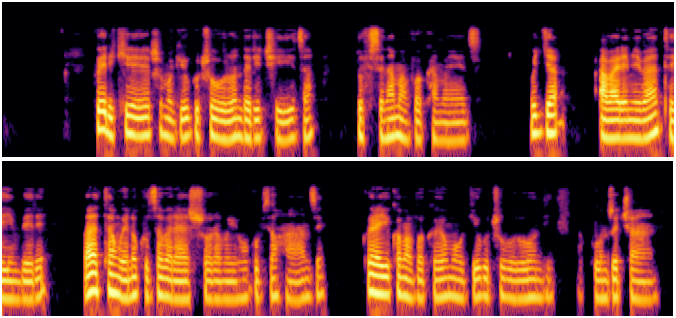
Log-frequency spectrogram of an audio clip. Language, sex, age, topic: Rundi, male, 18-24, agriculture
